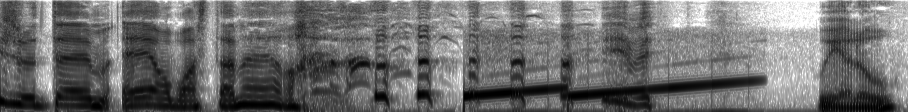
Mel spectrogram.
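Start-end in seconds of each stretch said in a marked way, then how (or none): 1.5-3.8 long shrieking laugh; long high laugh. Real, not acted. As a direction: laugh until it squeaks. (long fou rire aigu)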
